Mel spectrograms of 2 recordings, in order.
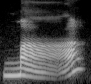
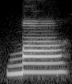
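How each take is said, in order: First: The pitch dips down and comes back up. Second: The pitch stays high and level. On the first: It means horse. "using the third tone, just follow the direction of the intonation" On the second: It means mother. "let's use the first intonation. Para kang kumakanta. It's like you're singing"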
